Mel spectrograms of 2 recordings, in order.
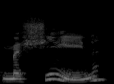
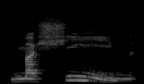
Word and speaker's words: machine: first syllable listen london with the word machine the stress is on the second syllable machine machine and when you learn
